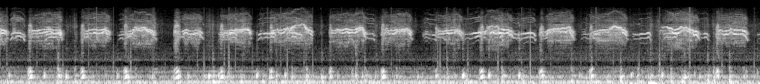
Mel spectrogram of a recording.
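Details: Wild pigeon nestlings begging from their feeding father in a nest box: rapid, piercing high squeals follow one another without break, accompanied by rustling, tapping and a low electrical hum.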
